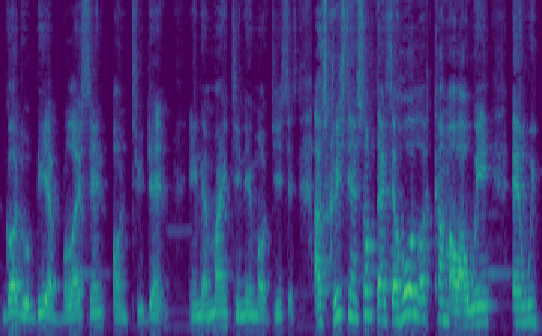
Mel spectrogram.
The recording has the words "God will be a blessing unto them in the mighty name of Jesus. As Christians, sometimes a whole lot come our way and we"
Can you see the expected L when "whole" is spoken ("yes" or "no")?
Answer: yes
